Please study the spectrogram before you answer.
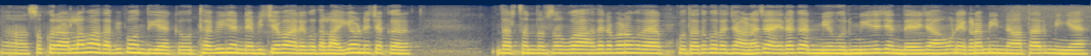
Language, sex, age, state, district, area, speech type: Dogri, female, 45-60, Jammu and Kashmir, Samba, rural, spontaneous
